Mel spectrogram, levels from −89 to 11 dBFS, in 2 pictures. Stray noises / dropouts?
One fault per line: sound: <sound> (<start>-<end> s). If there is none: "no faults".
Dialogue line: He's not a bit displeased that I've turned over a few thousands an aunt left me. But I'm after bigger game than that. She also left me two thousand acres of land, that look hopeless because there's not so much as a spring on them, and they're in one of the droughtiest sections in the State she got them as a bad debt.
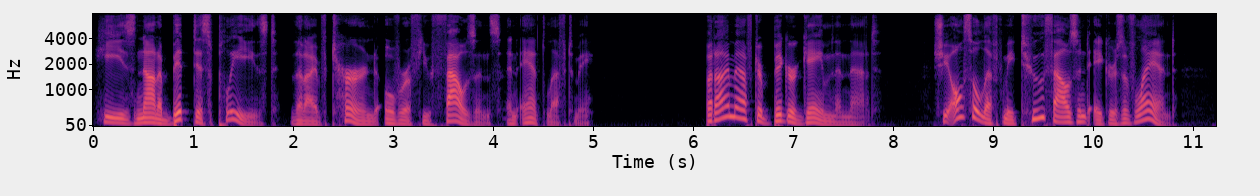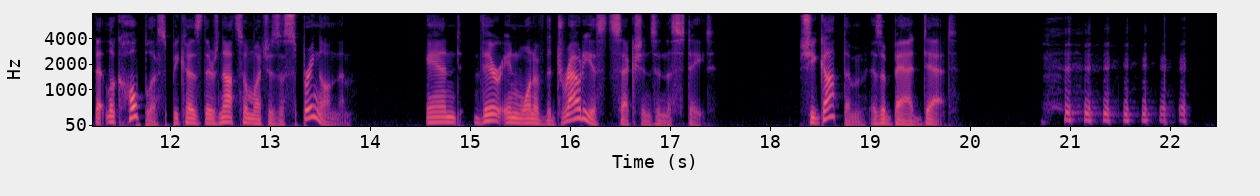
sound: laugh (20.7-22.3 s)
